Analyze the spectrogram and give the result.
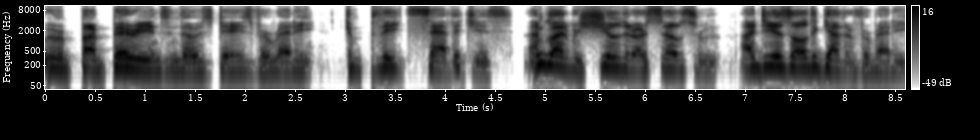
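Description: A raspy male voice of fairly high pitch at a moderate pace, with ordinary pitch variation. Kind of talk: parody cop-drama acting. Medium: comedy sketch.

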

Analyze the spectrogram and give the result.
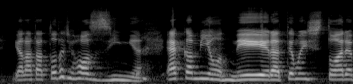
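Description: A woman's fairly high, bright and sharp voice with an animated tone. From Bahia, Brazil. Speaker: podcast host and singer; podcast host. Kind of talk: casual chat. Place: studio. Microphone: studio mic.

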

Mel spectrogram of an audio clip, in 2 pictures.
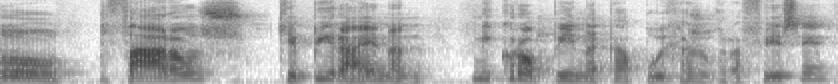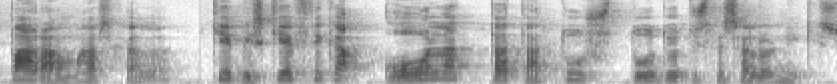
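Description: The delivery moves at a fairly slow pace. Pitch swings very widely from high to low. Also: man. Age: 40s. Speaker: tattoo artist and YouTuber; YouTuber. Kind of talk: casual vlog advice talk. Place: shop.

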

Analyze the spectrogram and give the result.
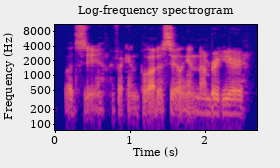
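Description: With an American accent, a man talks in a dry, close sound that has no echo. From US. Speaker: recruiter. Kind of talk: panel discussion. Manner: halting, many filler words.

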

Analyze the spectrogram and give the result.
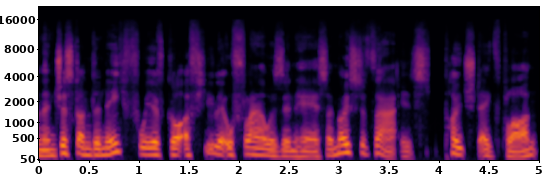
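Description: Over a quiet background, a man with a dark, mellow tone speaks at a fairly quick pace with lively intonation. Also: dry sound with no echo. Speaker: allotment gardener vlogger. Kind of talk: casual vlog chat. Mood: cheerful, enthusiastic. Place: garden. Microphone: phone near.

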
